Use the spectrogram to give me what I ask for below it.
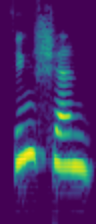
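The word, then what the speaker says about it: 精神: First tone, jīng, high, steady. And second tone, shén, is a rising tone.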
